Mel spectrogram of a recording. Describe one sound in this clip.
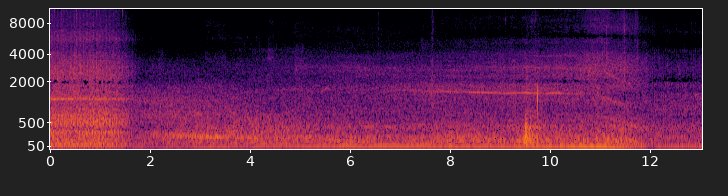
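An ambulance engine idles nearby.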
